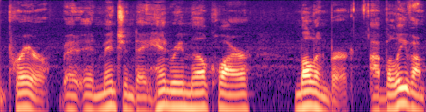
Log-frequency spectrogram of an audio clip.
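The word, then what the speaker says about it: Melchior: and mentioned a henry mel choir mullenberg i believe i'm pronouncing that right but i'm pronouncing it just like it's spelled uh m-e-l-choir so anyway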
